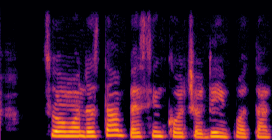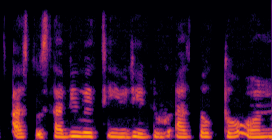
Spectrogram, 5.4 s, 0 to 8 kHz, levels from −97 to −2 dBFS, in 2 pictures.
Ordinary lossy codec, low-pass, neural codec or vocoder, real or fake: none; 7.2 kHz; vocoder, 22.05 kHz, 80 mel bands, Vocos; fake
